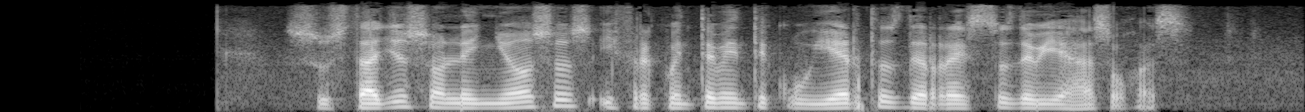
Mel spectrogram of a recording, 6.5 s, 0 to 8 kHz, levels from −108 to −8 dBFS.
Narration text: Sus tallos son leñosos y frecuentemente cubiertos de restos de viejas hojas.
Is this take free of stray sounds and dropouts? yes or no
yes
